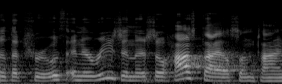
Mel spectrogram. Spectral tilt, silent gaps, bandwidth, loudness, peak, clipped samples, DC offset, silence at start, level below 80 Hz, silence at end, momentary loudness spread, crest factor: -4 dB/octave; none; 16.5 kHz; -30 LUFS; -12 dBFS; under 0.1%; under 0.1%; 0 s; -64 dBFS; 0 s; 10 LU; 18 dB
